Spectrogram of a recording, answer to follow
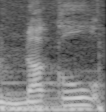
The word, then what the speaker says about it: knuckle: so many k's well the k's are silent by mistake the original old english forms of these words were pronounced with k sounds canife canite kani but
